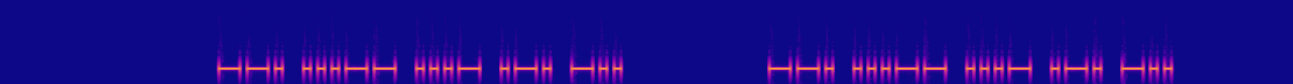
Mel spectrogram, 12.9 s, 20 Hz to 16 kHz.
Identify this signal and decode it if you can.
Morse code, heard as a keyed tone, about 17 wpm, 700 Hz. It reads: G3VRD G3VRD
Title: DXCC-100 Call Signs - 5 Characters - Repeated 2x - 17wpm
